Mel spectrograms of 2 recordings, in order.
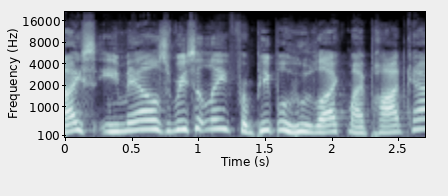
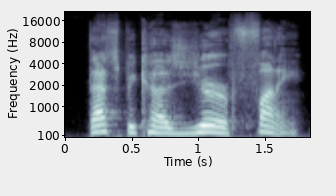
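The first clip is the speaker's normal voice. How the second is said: very quiet, aside-like voice; 5 semitones lower than usual. A performer retells what a front-row audience member said, retelling a very quiet remark. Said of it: "in a very quiet voice that only I could hear".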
